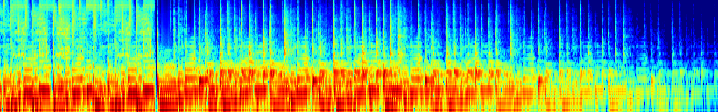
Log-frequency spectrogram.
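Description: Background music: a full band with a bass line until about three seconds in, then a sparser part of bass and picked notes that fades out gradually near the end.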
